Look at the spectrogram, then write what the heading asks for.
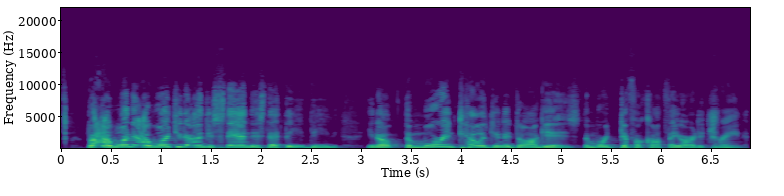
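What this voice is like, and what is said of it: New York accent. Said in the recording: “It's my New York accent.”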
